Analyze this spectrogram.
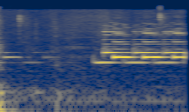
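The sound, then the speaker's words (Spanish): A melodic phone ringtone plays a bright, repeating sequence of high electronic tones, moderately loud over a low background rumble, with no talking. “Ese teléfono me arruinó la introducción.”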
